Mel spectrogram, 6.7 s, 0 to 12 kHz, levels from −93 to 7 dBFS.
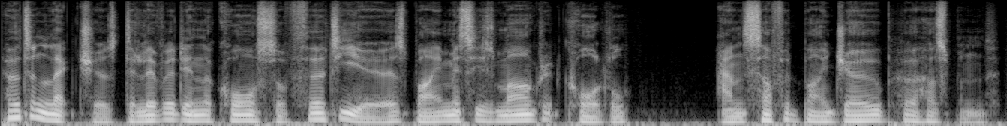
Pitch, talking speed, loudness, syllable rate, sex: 95 Hz, 170 wpm, -16 LUFS, 5.4 syllables/s, male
